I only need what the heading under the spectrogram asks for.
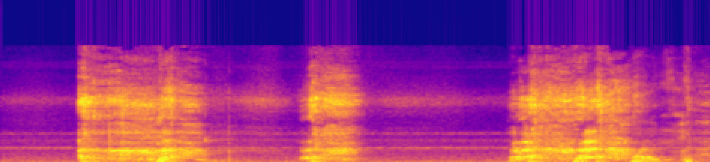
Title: Girl coughing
